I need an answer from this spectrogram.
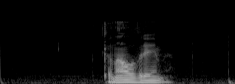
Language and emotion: Russian, neutral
